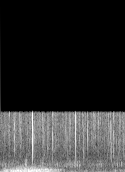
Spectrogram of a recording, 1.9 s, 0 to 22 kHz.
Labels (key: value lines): label: biophony, growl
recorder: SoundTrap 500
